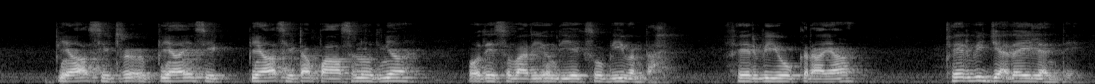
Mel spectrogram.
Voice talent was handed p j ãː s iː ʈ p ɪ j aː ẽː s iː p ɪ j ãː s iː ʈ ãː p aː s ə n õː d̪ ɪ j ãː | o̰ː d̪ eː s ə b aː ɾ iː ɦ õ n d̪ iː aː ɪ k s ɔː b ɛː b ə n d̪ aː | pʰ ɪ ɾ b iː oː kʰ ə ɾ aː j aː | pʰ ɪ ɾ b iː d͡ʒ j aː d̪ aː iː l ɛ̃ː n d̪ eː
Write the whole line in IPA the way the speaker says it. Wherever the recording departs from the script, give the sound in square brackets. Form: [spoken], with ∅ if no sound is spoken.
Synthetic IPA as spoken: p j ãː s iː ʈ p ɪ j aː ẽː s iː p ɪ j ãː s iː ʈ ãː p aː s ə n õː d̪ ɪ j ãː | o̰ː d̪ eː s ə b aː ɾ iː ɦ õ n d̪ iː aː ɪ k s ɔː b [iː] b ə n d̪ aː | pʰ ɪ ɾ b iː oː [k] ə ɾ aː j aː | pʰ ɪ ɾ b iː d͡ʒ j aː d̪ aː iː l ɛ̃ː n d̪ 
